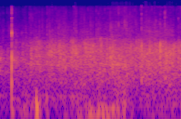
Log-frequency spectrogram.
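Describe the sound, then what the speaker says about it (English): Steady applause from a conference audience at an executive summit, a dense continuous patter of clapping heard from a distance and holding even throughout. "a round of applause for the leaders"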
